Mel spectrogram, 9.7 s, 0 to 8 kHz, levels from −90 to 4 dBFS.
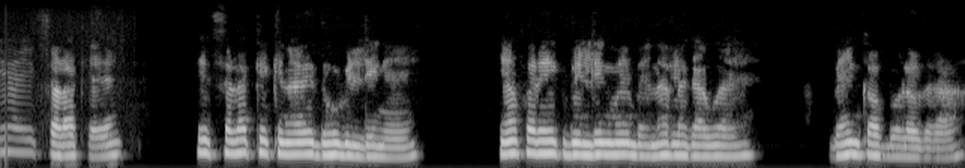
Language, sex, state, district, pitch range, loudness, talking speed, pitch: Hindi, male, Bihar, Saran, 140-165 Hz, -22 LUFS, 150 wpm, 155 Hz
